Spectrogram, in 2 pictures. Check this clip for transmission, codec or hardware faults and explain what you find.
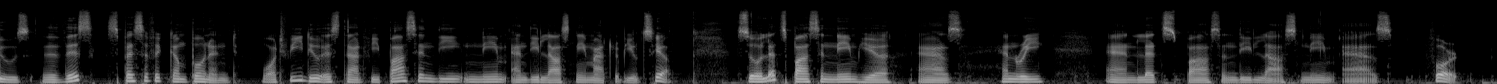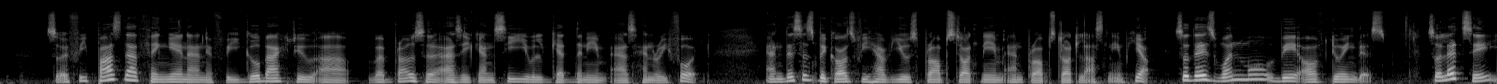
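No transmission, codec or hardware faults can be heard, and the signal holds steady throughout with nothing in it pointing to a problem along the chain.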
